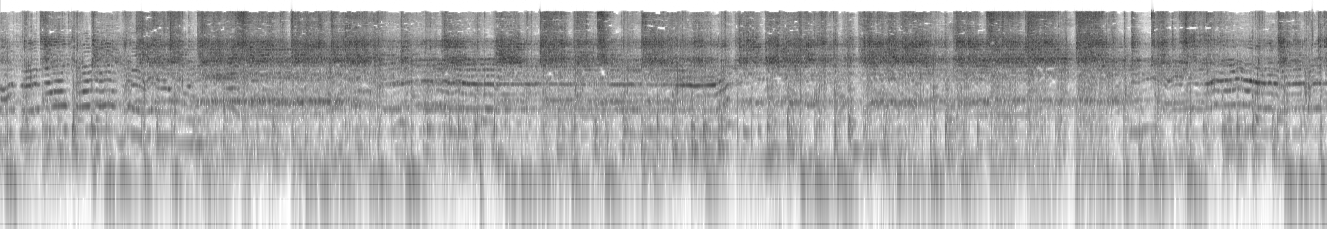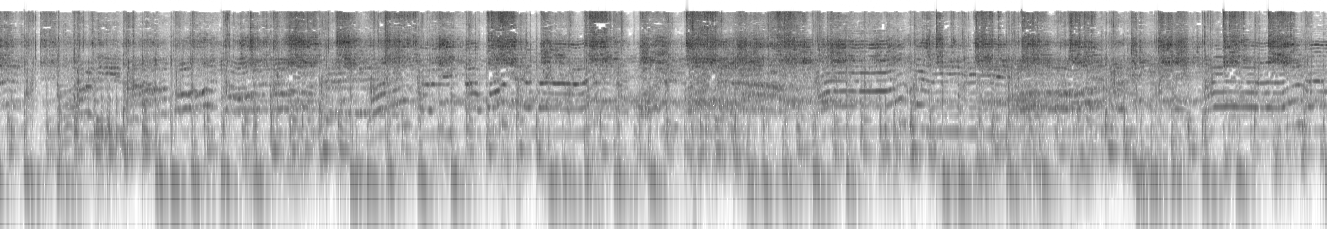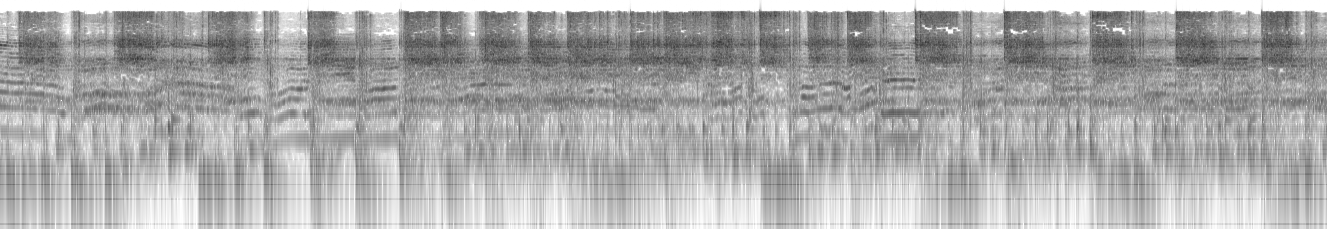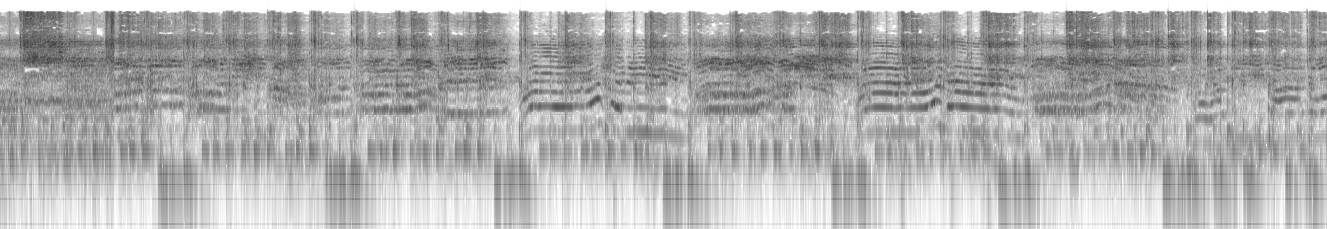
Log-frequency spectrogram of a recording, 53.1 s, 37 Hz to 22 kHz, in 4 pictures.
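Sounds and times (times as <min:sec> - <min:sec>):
women singing in chorus: 0:00.0 - 0:53.0
hand-clapping: 0:12.5 - 0:17.6, 0:33.1 - 0:46.4.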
